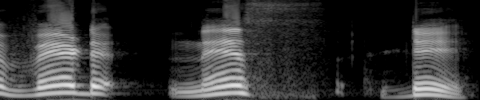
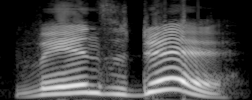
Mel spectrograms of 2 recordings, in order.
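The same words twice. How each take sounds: First: वेडनेसडे said slowly, sounding the d; wrong pronunciation. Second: वेंसडे with the d silent, like "wenz-day"; correct pronunciation. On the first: Teacher mimics the common wrong version to warn students. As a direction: spell out वेडनेसडे letter by letter, d included. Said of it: "बहुत बड़े पढ़े लिखे लोग भी बोलते हैं". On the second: Teacher models the correct version for students. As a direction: drop the d: वेंसडे. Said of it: "इसे हम लोग बोलते हैं". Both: Shown as a demonstration.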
